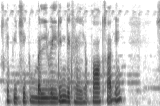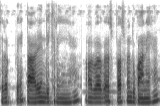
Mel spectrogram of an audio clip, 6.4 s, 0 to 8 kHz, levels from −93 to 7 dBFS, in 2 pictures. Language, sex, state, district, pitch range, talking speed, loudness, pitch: Hindi, male, Bihar, Lakhisarai, 120-150 Hz, 195 wpm, -19 LUFS, 130 Hz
